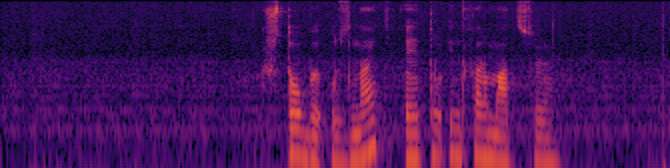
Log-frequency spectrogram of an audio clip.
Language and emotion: Russian, neutral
